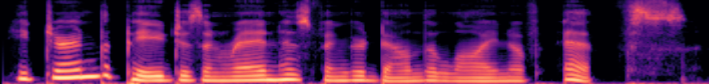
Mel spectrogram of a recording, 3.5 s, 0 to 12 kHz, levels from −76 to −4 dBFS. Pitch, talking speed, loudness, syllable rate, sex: 180 Hz, 220 wpm, -16 LUFS, 4.9 syllables/s, female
